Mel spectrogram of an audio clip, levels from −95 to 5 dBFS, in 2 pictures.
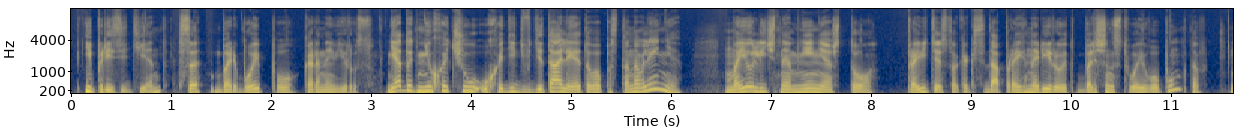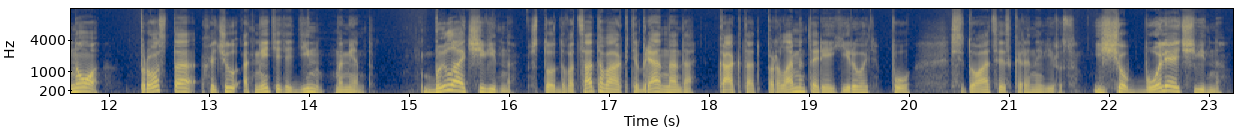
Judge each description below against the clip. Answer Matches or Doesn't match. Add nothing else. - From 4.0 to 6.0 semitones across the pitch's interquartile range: Matches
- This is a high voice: Doesn't match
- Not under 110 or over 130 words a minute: Matches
